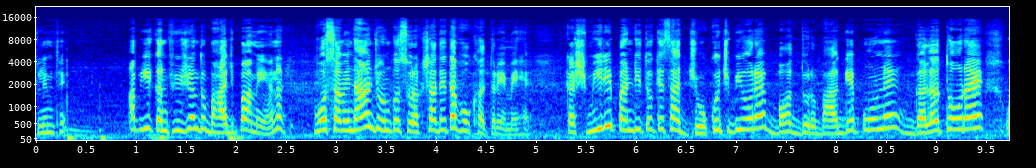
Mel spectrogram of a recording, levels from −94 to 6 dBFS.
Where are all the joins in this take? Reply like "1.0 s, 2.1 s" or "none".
2.5 s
